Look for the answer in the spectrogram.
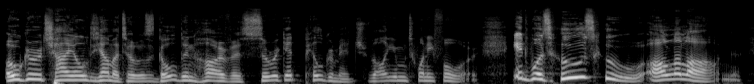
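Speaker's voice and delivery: slow dramatic title read; narrator voice. Acted. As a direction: announce it like a trailer. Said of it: "I like doing my narrator voice".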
